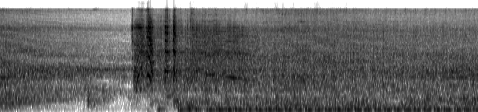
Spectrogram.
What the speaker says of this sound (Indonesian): coba kita nyalakan motor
